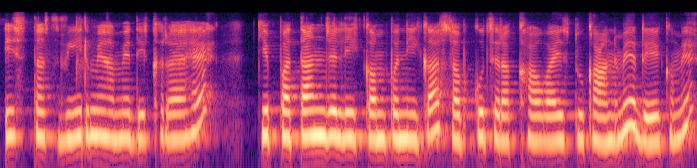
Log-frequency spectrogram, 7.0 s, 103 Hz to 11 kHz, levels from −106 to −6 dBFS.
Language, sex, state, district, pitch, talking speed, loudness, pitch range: Hindi, female, Bihar, West Champaran, 240 Hz, 180 wpm, -18 LUFS, 225-255 Hz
